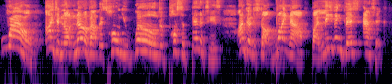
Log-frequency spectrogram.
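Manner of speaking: high, wide-eyed wonder; excited Anne Frank. Acted. Anne Frank resolves to leave the attic, high excited wonder.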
